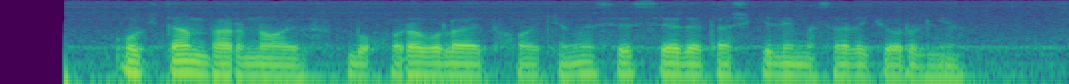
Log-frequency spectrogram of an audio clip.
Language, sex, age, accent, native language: Uzbek, male, under 19, Farg'ona, Uzbek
